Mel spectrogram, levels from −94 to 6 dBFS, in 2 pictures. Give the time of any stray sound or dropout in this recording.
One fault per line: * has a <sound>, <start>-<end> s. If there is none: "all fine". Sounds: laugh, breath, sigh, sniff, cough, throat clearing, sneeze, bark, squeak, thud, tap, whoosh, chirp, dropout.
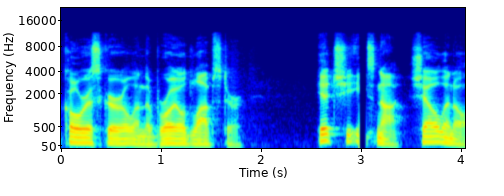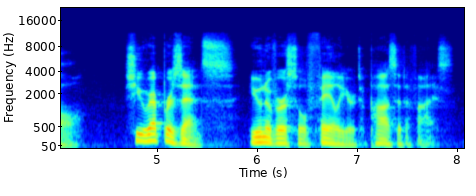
* has a dropout, 3.0-3.1 s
